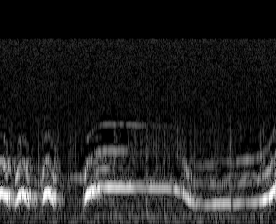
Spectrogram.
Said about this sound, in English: Listen to that dog. He's in an ugly temper.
